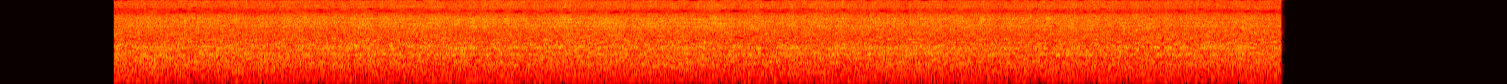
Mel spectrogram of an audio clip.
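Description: Waimea Falls pouring into its plunge pool: a steady, even rush of falling water. It cuts in abruptly about half a second in and cuts off abruptly near the end.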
